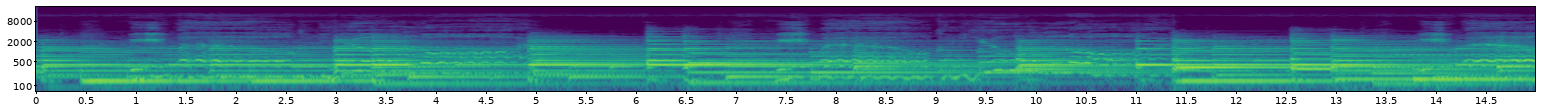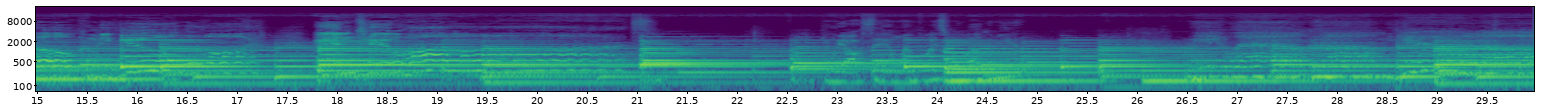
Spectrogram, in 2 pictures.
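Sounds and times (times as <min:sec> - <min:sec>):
sustained piano chords: 0:00.0 - 0:29.9
vocal group singing: 0:01.0 - 0:05.0, 0:26.5 - 0:29.9.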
